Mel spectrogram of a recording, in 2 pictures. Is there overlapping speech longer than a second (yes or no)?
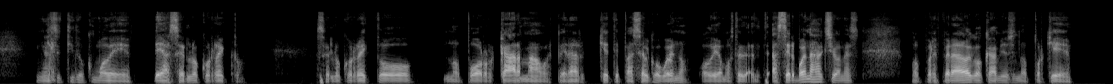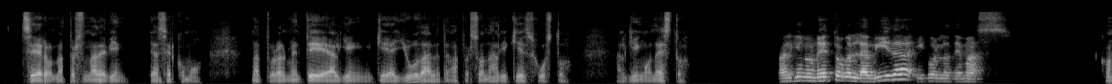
no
